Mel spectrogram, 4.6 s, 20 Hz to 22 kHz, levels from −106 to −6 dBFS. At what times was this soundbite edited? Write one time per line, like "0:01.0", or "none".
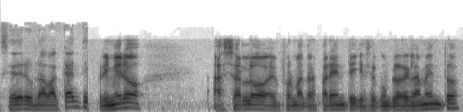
0:01.0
